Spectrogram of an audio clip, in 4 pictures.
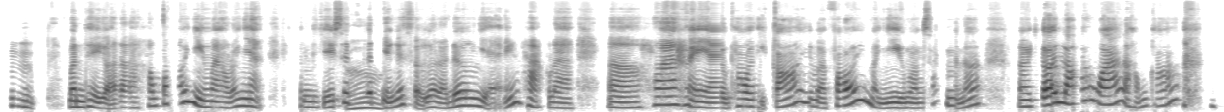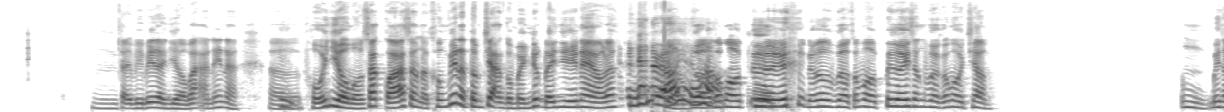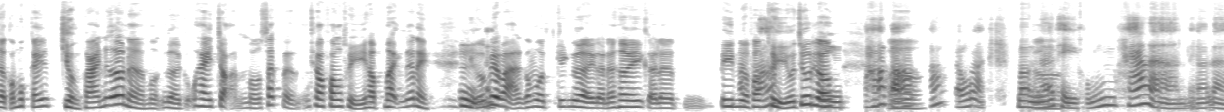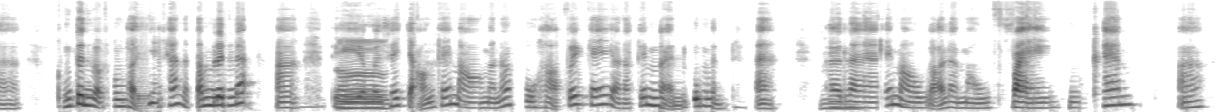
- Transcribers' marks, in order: tapping; other background noise; laugh; "lúc" said as "núc"; laughing while speaking: "tươi"; other noise
- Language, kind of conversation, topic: Vietnamese, podcast, Màu sắc trang phục ảnh hưởng đến tâm trạng của bạn như thế nào?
